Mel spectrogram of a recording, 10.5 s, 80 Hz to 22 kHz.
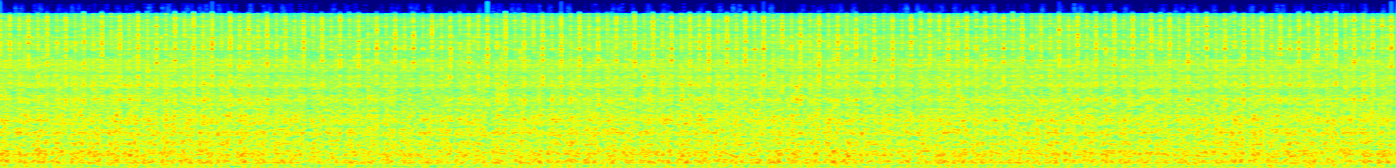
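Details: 2006 Saab 9-5 with a fast, crisp ticking over a steady idle. It follows an earlier noisier turbo sound. Cause: the forwardmost exhaust manifold stud had broken, a fairly common fault, giving an exhaust manifold leak.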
